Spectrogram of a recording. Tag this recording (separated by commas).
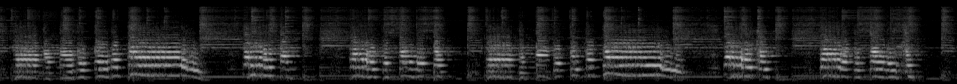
Music, Flute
